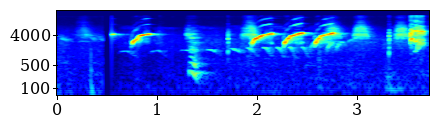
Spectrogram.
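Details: White-rumped shama singing gacor-style: a sequence of bright upward-sweeping whistles repeated about every quarter second, mixed with scratchy buzzy notes and a few soft clicks.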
